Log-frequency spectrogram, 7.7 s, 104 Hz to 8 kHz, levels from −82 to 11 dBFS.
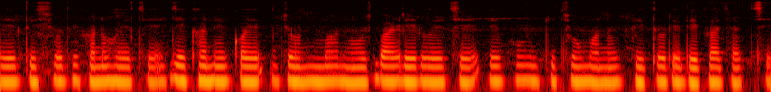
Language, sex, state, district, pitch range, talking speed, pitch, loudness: Bengali, male, West Bengal, Purulia, 170-175 Hz, 115 wpm, 175 Hz, -33 LUFS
